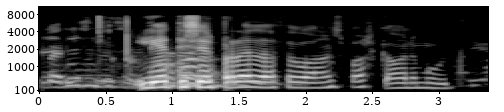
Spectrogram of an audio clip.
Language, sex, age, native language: Icelandic, male, 13, Icelandic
